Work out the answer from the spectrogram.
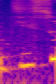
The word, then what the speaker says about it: Jisoo: Ya, Jisoo ya, 이렇게. Jisoo. SOO. Paham ya? Misalnya, kalau bahasa Inggris juga namanya Me Too, ya, Me Too itu O-nya double kan? Iya kan? O-nya double, bacanya Me Too.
